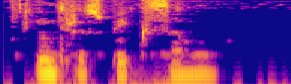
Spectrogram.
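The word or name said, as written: introspecção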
